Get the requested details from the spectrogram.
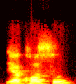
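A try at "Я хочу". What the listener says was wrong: খাচ্চু আ উচ্চারণ হবে ইয়া খাচ্চু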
